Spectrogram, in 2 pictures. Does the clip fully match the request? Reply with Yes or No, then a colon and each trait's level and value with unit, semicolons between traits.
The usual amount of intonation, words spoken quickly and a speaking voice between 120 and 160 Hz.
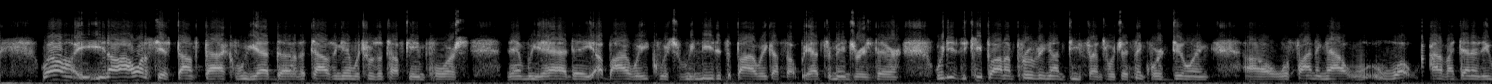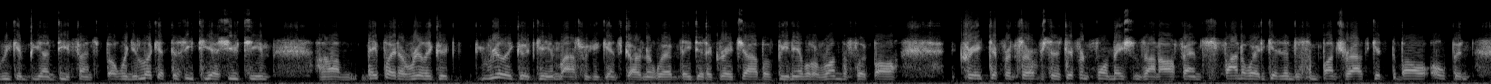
No: narrow, 1.0 semitones; fast, 245 wpm; low, 130 Hz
